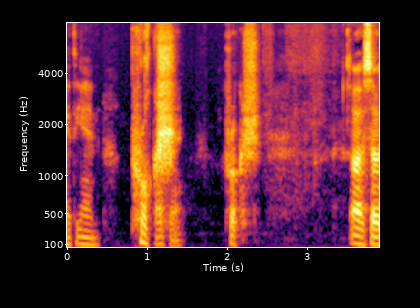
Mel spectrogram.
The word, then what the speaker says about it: Pruksch: interviews and he said it sounds like book, like it's got a ook sound with a pr and a k at the end. Pruksch.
